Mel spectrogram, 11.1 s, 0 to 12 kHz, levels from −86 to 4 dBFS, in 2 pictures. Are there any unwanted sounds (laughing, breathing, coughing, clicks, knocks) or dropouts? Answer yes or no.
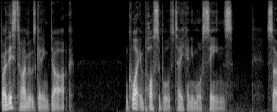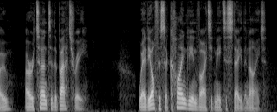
no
